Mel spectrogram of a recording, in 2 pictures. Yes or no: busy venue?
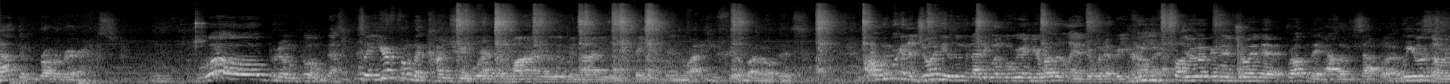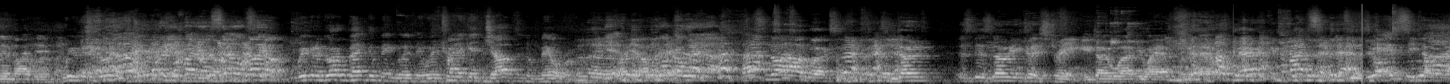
yes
